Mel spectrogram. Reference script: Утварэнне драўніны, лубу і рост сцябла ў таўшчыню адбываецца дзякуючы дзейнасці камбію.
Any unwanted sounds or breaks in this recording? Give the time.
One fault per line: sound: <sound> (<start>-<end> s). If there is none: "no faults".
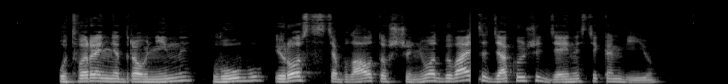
sound: dropout (4.7-4.8 s)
